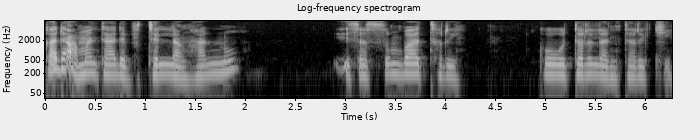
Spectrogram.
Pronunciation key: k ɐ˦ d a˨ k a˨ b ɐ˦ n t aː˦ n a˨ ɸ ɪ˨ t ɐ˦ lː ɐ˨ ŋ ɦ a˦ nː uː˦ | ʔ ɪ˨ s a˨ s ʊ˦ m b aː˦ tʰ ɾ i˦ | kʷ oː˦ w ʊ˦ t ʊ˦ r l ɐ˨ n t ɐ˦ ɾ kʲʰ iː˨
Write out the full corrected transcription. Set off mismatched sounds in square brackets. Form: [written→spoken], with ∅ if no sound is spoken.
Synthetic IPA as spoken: k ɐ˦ d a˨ [k→ʔ] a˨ [b→m] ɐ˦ n t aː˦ [n→d] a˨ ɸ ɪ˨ t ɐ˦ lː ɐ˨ ŋ ɦ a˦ nː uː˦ | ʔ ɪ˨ s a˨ s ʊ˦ m b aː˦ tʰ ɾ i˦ | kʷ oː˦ w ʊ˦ t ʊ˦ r l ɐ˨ n t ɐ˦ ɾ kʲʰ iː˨

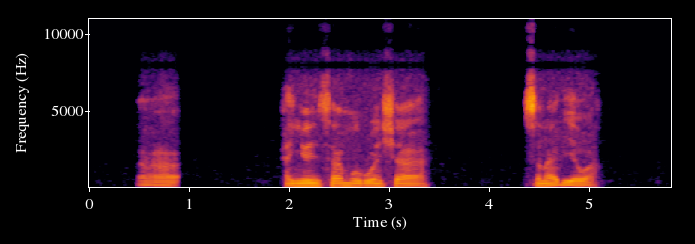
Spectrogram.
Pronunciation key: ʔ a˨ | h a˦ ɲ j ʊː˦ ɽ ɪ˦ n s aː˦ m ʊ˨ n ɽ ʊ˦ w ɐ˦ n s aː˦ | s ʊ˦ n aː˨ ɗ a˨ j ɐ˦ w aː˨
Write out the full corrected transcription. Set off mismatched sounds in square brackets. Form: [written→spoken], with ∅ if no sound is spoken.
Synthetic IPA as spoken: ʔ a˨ | h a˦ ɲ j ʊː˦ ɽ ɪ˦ n s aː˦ m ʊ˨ n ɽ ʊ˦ w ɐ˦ n [s→ʃ] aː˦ | s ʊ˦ n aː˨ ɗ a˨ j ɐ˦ w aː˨

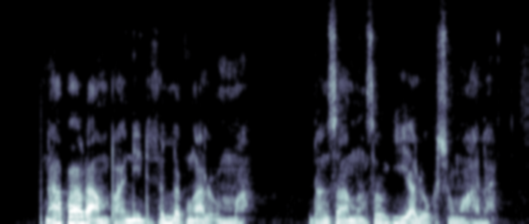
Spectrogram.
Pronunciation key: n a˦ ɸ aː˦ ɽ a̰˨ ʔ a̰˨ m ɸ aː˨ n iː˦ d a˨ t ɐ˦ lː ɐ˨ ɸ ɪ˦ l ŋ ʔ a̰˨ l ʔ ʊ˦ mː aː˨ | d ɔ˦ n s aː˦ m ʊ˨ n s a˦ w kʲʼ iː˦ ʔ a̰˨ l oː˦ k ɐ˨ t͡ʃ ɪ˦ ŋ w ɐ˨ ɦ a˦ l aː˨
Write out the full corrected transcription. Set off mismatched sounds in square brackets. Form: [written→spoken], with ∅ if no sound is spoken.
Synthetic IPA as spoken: n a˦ ɸ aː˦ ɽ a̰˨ ʔ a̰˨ m ɸ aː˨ n iː˦ d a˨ t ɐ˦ lː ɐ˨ ɸ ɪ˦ [l→∅] ŋ ʔ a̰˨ l ʔ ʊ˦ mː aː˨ | d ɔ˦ n s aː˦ m ʊ˨ n s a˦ w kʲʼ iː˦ ʔ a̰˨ l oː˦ k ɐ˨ t͡ʃ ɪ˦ ŋ w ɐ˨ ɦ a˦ l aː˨

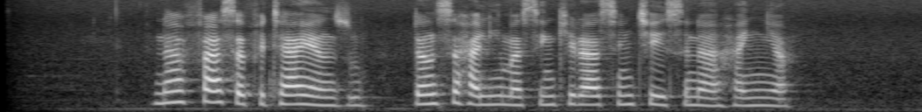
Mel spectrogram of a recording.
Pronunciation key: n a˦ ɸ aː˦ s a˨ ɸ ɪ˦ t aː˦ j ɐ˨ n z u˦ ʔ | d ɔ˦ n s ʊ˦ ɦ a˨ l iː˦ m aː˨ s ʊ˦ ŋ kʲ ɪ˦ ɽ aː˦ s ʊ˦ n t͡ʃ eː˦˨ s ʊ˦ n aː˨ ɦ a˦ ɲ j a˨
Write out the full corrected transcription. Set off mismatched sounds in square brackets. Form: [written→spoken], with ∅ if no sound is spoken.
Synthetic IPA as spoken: n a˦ ɸ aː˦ s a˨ ɸ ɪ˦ t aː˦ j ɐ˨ n z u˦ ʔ | d ɔ˦ n s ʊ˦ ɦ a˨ l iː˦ m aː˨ s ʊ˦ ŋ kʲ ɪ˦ ɽ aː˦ s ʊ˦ n t͡ʃ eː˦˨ s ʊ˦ n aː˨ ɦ a˦ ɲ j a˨

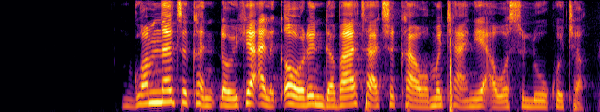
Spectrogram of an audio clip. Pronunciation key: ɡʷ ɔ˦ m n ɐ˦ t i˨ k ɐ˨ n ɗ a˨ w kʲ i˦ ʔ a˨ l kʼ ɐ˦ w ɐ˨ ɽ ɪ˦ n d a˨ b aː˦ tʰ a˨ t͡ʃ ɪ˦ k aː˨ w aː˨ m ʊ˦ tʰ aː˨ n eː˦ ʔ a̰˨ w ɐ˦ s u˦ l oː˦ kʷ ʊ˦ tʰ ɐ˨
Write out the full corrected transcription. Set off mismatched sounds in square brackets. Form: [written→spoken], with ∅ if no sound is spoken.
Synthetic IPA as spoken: ɡʷ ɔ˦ m n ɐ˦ t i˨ k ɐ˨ n ɗ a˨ w kʲ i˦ ʔ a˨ l kʼ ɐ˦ w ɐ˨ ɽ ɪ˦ n d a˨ b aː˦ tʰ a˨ t͡ʃ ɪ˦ k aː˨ w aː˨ m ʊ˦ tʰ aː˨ n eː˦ ʔ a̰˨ w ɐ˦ s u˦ l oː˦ kʷ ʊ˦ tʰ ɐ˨

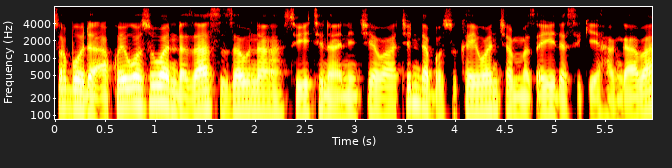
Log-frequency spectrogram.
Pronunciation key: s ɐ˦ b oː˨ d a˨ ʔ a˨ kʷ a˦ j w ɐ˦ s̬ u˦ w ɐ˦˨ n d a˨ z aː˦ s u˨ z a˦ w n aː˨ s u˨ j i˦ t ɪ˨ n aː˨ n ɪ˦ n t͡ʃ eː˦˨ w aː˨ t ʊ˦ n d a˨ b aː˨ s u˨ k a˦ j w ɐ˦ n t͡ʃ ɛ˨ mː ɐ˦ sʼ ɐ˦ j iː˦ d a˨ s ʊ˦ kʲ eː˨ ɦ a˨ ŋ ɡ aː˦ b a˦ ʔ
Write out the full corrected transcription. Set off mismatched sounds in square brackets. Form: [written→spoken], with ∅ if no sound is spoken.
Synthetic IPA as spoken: s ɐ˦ b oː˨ d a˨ ʔ a˨ kʷ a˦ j w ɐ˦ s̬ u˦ w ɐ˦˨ n d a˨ z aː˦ s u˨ z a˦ w n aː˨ s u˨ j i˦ t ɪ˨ n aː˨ n ɪ˦ n t͡ʃ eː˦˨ w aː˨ t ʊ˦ n d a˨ b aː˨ s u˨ k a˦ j w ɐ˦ n t͡ʃ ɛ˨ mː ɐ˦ sʼ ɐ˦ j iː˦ d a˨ s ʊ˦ kʲ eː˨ ɦ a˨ ŋ ɡ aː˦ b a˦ ʔ

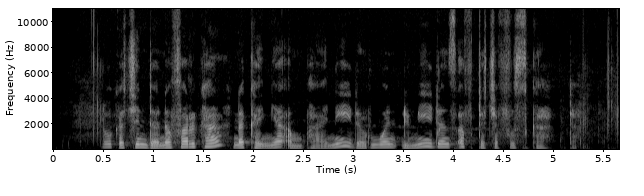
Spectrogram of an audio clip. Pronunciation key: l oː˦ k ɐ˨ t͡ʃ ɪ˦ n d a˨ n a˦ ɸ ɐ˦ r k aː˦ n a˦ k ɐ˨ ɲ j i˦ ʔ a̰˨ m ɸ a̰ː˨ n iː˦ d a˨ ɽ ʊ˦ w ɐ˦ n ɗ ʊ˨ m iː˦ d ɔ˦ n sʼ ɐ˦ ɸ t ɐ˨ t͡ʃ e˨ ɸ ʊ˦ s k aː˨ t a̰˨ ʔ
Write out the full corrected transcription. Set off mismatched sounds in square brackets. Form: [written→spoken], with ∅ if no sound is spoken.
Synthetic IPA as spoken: l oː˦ k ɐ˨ t͡ʃ ɪ˦ n d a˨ n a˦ ɸ ɐ˦ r k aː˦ n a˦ k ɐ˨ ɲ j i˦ ʔ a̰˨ m ɸ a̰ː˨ n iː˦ d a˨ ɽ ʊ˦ w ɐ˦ n ɗ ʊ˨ m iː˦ d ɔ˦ n sʼ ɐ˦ ɸ t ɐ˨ t͡ʃ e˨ ɸ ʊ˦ s k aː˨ t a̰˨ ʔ

